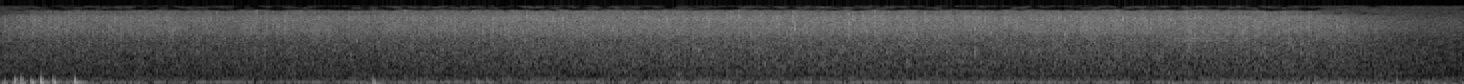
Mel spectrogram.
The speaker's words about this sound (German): diesen, diesen Bach zu beobachten, diesen kleinen Wasserfall und mir die Frage zu stellen, wie würde das als Foto aussehen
